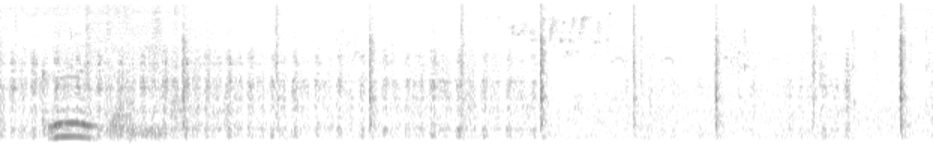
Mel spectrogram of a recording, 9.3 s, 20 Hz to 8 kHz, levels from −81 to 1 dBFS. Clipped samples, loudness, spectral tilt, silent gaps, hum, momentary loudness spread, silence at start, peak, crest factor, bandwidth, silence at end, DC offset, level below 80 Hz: under 0.1%; -55 LUFS; -0.5 dB/octave; none; none; 15 LU; 0 s; -28 dBFS; 28 dB; 7.8 kHz; 0 s; under 0.1%; under -90 dBFS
